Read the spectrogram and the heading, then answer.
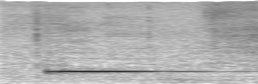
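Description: An electronic tone sounds a call to vote during a parliament session: a single steady mid-pitched beep lasting about half a second, then trailing off into a fainter continuation of the same note.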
